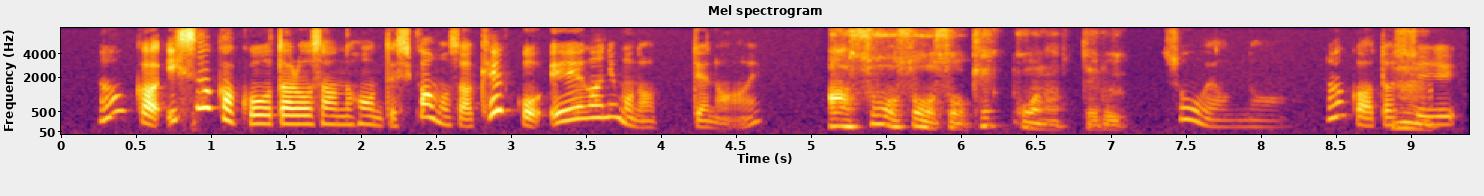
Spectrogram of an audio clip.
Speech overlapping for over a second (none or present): none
